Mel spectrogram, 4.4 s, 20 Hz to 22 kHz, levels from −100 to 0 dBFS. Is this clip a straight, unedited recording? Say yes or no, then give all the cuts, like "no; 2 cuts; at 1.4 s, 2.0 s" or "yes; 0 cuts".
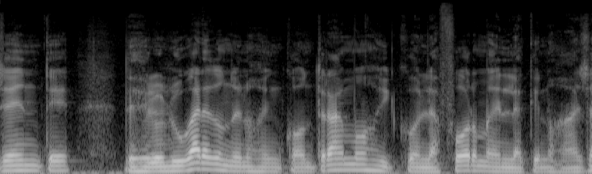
yes; 0 cuts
